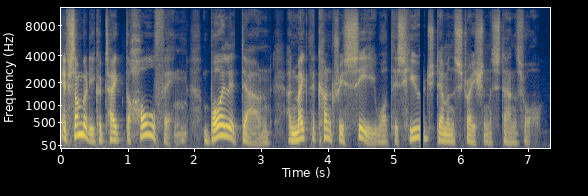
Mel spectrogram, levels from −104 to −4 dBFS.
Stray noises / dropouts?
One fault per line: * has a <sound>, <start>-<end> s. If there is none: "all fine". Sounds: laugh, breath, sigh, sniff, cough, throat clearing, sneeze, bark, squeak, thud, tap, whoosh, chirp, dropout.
* has a dropout, 5.4-5.4 s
